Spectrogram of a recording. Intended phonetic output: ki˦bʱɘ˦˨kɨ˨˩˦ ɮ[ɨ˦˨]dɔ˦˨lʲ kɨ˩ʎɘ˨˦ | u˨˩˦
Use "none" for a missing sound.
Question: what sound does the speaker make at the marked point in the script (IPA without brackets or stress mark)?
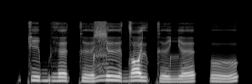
ɨ˦˨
